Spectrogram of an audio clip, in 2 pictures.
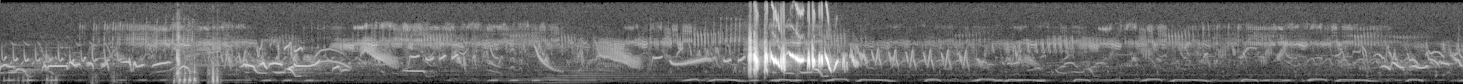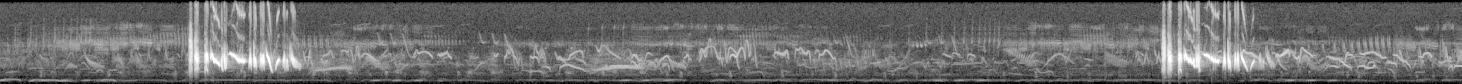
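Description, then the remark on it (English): A Western black-eared wheatear sings in May in short, scratchy bursts repeated about every nine seconds, with faint chirps and twittering from other birds filling the gaps in an otherwise quiet outdoor setting. “You were saying that the song in May of the Western Black-Eared Wheatear doesn't have the variety that it did when it first arrived.”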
